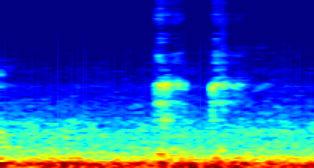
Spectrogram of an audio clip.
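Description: Steady low rumble of a vehicle heard from inside its cabin, with a couple of short faint sounds about a second in.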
